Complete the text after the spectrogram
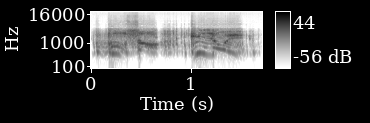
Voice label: aircraft destroyed mood low, speech fr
